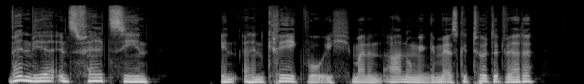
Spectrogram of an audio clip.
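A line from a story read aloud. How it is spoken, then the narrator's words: Melancholy sigh. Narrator (German): seufzte Porthos mit seinem schwermütigsten Ton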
